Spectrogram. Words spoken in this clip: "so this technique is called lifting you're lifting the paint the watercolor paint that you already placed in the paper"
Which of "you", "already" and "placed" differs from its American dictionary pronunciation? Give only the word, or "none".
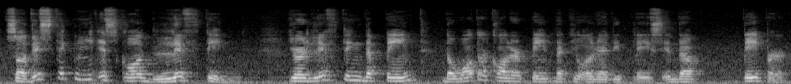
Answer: placed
